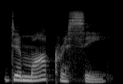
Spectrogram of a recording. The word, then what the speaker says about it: democracy: Stressing the wrong syllable in a word is a frequent error. For instance, it should be mistake, democracy.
